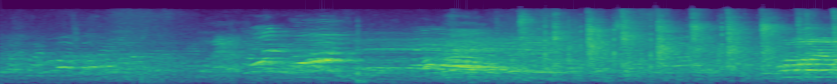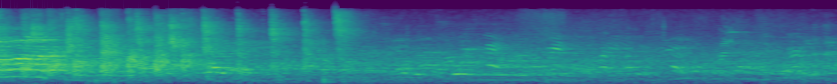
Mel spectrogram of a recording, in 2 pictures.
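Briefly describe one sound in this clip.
Players shout and call out to each other across an open pitch outdoors.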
